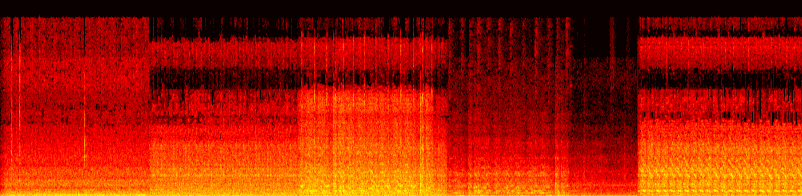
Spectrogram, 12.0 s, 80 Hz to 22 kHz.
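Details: 1996 Ford F-350 diesel crew cab, 5-speed manual, just bought, jump-started from another truck: long spells of steady cranking rising and dropping between attempts without catching; rat's nest found in air box, cause not confirmed.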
